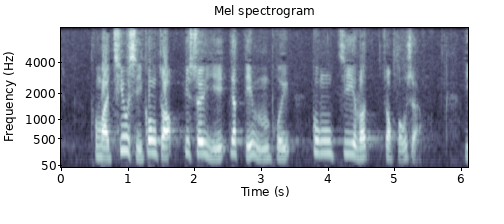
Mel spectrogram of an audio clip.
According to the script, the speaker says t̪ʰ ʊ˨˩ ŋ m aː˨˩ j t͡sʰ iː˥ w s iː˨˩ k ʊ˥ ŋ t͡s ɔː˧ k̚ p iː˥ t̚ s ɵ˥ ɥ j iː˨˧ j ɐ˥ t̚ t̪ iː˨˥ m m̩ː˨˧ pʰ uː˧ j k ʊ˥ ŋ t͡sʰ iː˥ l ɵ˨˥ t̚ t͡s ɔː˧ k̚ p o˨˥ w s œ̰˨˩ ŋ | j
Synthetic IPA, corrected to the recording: t̪ʰ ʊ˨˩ ŋ m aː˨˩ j t͡sʰ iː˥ w s iː˨˩ k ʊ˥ ŋ t͡s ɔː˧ k̚ p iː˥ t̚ s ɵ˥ ɥ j iː˨˧ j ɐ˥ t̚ t̪ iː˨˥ m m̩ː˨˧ pʰ uː˧ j k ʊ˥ ŋ t͡s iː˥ l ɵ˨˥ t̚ t͡s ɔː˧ k̚ p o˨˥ w s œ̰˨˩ ŋ | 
